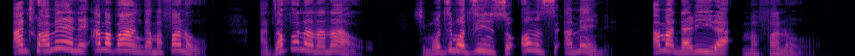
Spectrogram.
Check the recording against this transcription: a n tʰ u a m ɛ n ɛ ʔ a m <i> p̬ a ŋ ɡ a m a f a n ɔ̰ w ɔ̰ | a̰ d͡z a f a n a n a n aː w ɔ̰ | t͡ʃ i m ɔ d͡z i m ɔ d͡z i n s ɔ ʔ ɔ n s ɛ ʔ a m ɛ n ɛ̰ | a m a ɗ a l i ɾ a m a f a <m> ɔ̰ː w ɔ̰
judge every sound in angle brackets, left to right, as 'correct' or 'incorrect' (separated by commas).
incorrect, incorrect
